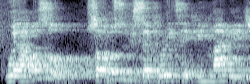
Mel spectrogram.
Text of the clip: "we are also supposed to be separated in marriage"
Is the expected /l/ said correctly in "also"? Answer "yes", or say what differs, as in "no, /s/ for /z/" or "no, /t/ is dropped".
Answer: yes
